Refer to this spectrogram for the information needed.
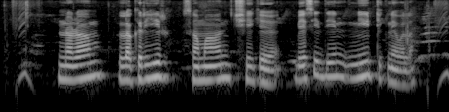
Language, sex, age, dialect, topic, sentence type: Magahi, male, 25-30, Northeastern/Surjapuri, agriculture, statement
